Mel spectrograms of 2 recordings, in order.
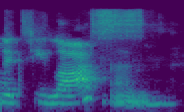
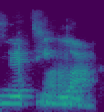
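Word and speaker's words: נטילת: the more orthodox settings, they don't pronounce the t as a T sound, but more of an S sound. Yes. But since we're teaching you from a conservative view, it's netilat.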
